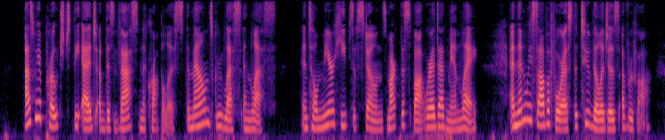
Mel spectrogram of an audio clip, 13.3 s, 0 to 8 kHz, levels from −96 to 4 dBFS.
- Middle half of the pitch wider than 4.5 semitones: Yes, average, 5.0 semitones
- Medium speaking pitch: Yes, medium, 180 Hz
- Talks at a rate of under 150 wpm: No, average, 175 wpm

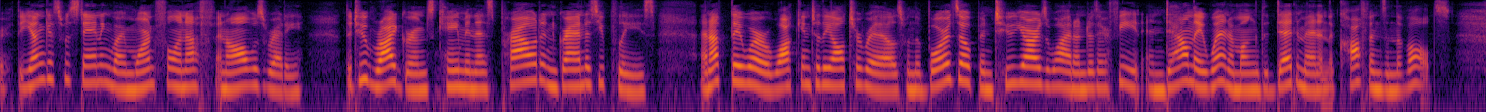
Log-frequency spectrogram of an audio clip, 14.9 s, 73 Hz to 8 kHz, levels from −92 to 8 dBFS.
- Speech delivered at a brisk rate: Yes, fast, 225 wpm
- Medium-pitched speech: No, high, 215 Hz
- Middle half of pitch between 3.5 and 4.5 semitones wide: Yes, average, 4.0 semitones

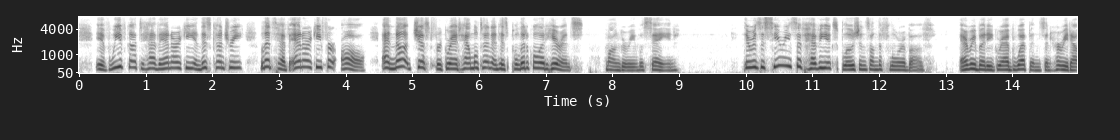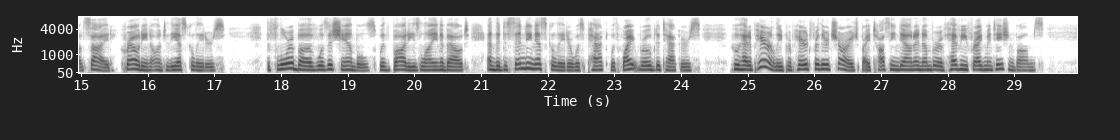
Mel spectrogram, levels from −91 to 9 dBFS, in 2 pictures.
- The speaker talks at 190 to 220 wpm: No, average, 170 wpm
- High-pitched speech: Yes, high, 215 Hz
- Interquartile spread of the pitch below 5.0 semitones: No, wide, 5.5 semitones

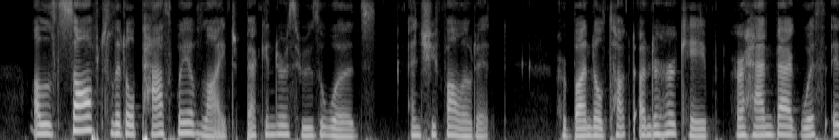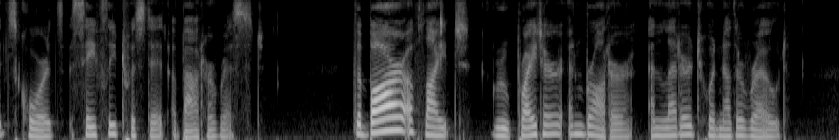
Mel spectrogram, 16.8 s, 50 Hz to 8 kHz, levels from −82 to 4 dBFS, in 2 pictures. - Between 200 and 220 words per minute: No, average, 165 wpm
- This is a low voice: No, medium, 170 Hz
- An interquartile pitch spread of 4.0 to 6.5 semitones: No, average, 3.5 semitones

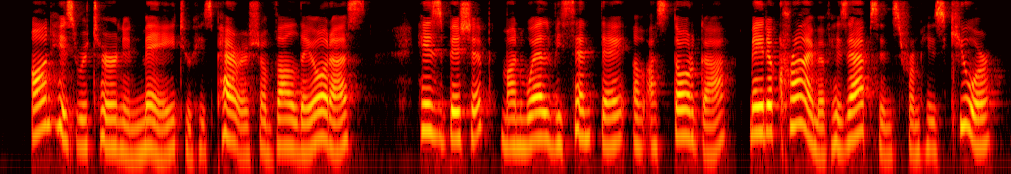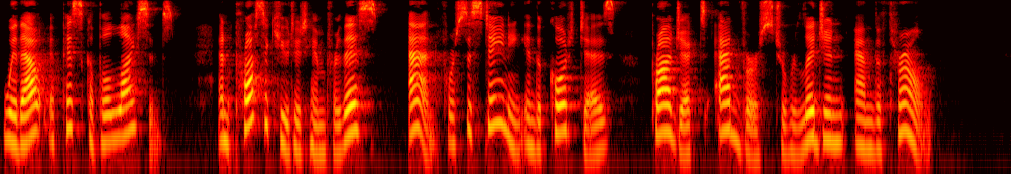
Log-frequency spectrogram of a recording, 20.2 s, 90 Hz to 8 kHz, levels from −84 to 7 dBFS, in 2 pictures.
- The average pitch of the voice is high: Yes, high, 200 Hz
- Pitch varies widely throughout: Yes, wide, 6.2 semitones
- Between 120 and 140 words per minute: Yes, slow, 135 wpm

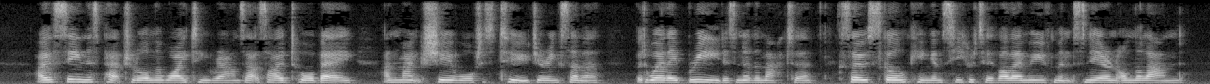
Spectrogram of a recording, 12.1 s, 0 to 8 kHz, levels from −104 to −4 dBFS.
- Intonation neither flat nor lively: No, narrow, 2.3 semitones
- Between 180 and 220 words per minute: Yes, average, 185 wpm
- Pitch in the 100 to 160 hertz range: No, high, 190 Hz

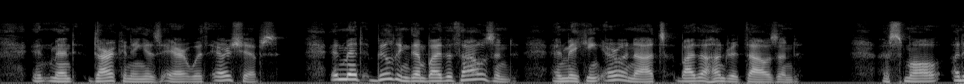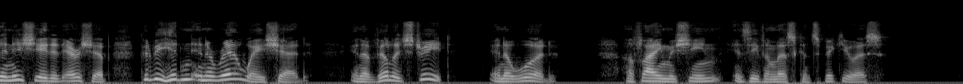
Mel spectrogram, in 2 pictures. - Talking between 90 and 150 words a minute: Yes, average, 145 wpm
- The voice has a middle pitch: Yes, medium, 145 Hz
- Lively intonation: Yes, wide, 6.4 semitones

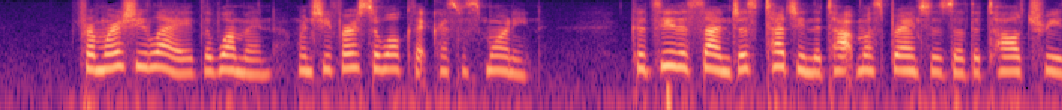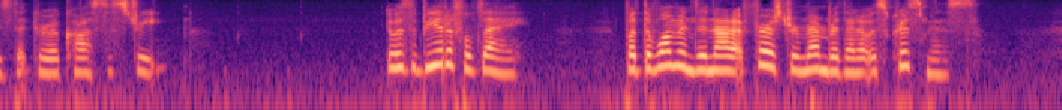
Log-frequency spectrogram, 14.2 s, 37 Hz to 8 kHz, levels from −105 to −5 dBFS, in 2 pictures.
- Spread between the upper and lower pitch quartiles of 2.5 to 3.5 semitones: Yes, average, 3.0 semitones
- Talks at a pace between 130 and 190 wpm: No, fast, 205 wpm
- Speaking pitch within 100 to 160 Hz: No, very high, 260 Hz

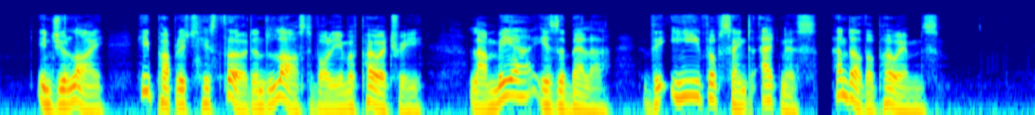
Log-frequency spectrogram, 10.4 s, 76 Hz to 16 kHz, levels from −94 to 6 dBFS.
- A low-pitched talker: Yes, low, 120 Hz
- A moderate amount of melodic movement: No, wide, 5.9 semitones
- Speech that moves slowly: Yes, slow, 120 wpm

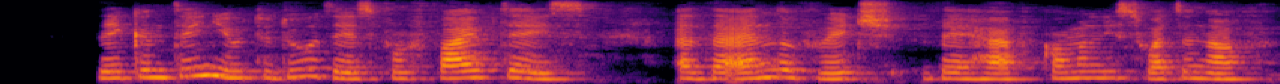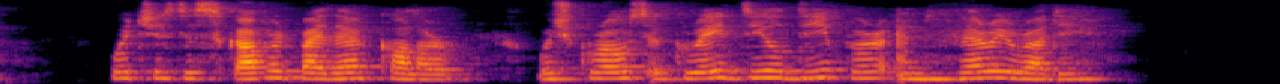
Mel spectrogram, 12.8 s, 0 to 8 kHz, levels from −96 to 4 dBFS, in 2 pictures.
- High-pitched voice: Yes, high, 215 Hz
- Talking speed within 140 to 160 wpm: Yes, average, 155 wpm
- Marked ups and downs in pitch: No, narrow, 2.6 semitones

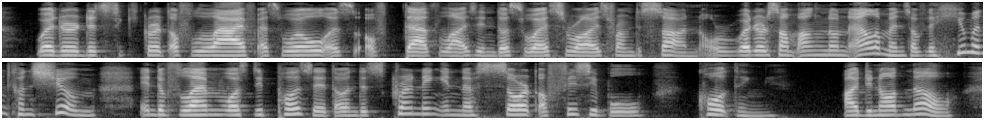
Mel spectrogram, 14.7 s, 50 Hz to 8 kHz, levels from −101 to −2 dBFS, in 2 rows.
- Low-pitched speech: No, high, 220 Hz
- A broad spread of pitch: No, average, 2.7 semitones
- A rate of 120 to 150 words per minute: No, average, 185 wpm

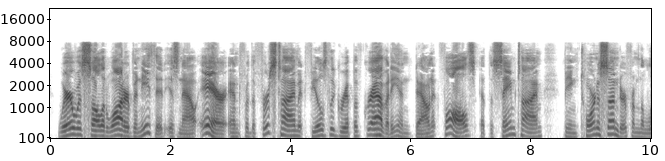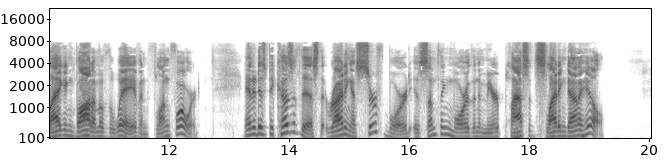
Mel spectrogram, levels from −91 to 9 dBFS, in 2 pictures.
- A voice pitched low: No, medium, 145 Hz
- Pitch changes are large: Yes, wide, 6.0 semitones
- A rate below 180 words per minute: No, average, 190 wpm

